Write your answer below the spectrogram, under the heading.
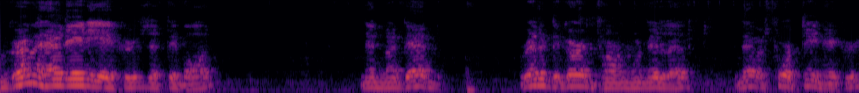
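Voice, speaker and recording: A man speaks at a moderate pace with a Midwestern American accent. His voice is somewhat breathy. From Iowa, USA. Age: 80s+. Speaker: retired farmer and gardener. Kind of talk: casual conversation, reminiscing.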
